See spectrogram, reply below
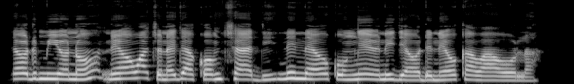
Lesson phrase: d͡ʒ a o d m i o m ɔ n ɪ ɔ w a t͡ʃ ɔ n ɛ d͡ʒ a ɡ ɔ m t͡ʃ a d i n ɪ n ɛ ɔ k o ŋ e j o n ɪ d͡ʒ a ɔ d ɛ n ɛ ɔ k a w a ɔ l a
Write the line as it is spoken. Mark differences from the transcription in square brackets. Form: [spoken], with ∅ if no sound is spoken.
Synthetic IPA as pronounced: d͡ʒ a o d m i o [n] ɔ n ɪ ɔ w a t͡ʃ ɔ n ɛ d͡ʒ a [k] ɔ m t͡ʃ a d i n ɪ n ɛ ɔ k o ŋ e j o n ɪ d͡ʒ a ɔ d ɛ n ɛ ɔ k a w a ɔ l a

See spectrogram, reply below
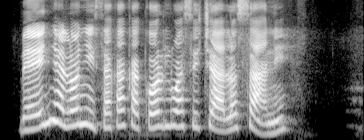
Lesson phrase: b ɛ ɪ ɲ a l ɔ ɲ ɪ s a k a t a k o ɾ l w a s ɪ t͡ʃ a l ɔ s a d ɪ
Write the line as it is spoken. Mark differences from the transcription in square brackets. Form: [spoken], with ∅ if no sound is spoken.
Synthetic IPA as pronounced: b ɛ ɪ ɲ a l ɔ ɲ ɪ s a k a [k] a k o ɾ l w a s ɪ t͡ʃ a l ɔ s a [n] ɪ

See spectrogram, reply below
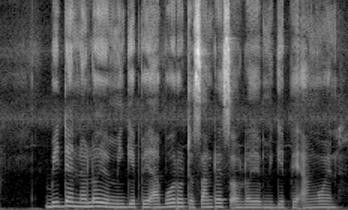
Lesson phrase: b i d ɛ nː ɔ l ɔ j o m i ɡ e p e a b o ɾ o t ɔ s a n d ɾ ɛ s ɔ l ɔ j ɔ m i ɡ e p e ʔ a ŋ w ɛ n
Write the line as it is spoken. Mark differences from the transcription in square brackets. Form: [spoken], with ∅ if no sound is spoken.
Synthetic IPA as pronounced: b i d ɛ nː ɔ l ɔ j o m i ɡ e p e a b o ɾ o t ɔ s a n d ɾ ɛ s ɔ l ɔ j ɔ m i ɡ e p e ʔ a ŋ w ɛ n

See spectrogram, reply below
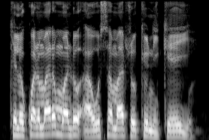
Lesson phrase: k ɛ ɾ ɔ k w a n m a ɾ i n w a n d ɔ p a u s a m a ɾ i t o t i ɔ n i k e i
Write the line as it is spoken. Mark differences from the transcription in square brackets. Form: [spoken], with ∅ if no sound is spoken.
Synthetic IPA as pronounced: k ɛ [l] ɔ k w a n m a ɾ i [m] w a n d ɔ [ʔ] a u s a m a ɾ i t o [k] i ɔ n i k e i

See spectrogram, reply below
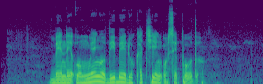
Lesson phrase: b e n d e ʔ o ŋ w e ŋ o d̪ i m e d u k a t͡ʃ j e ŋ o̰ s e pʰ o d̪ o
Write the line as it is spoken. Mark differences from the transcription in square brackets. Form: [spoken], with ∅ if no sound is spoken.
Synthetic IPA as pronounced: b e n d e ʔ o ŋ w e ŋ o d̪ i [b] e d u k a t͡ʃ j e ŋ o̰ s e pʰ o d̪ o

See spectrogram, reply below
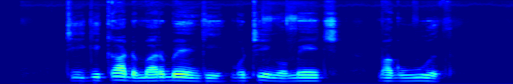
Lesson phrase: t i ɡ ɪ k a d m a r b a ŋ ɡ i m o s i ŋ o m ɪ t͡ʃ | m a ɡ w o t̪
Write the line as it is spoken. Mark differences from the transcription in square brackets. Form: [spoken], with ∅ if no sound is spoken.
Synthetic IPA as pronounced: t i ɡ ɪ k a d m a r b [e] ŋ ɡ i m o [t] i ŋ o m ɪ t͡ʃ | m a ɡ w o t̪

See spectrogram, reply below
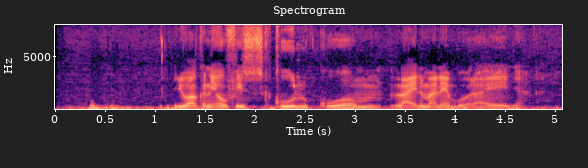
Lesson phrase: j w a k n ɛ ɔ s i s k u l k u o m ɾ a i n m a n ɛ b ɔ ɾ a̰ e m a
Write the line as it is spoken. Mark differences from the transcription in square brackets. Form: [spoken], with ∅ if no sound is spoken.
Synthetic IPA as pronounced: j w a k n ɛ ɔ [f] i s k u l k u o m [l] a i n m a n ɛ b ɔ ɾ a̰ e [ɲ] a

